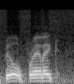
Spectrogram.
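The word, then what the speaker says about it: Fralic: In addition, from the Atlanta Falcons, Bill Frelick, what? And a host of others. – You hear that? He said it right.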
